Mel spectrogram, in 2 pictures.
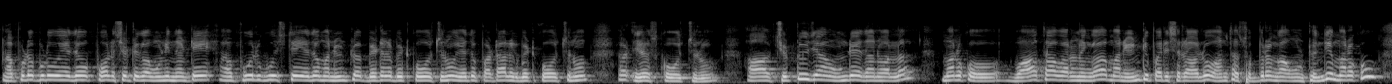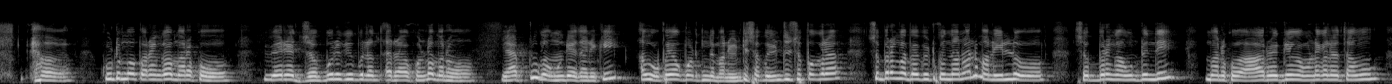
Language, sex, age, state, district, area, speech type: Telugu, male, 60+, Andhra Pradesh, Sri Balaji, urban, spontaneous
